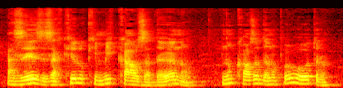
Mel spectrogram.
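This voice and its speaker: A man speaks at a middle pitch, talking a live audience through a lesson. He is calm and patient, repeats key words for weight and leans on simple everyday examples. The recording carries a noticeable roomy echo. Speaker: live stream host. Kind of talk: teaching talk to a live audience.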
